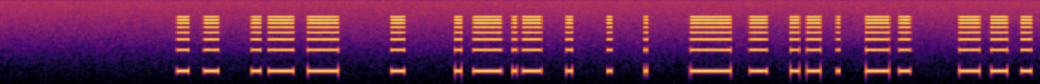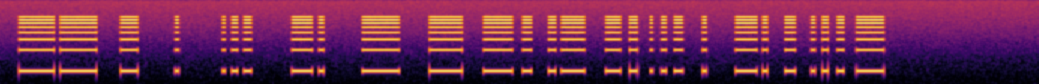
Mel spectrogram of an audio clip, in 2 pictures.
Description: Beeps of irregular length. There is no code.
